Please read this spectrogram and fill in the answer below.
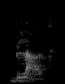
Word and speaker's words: blood: There are only two words with a double O which are pronounced. I haven't got the symbol, but anyway, I put like this. I'll pronounce R. Okay, one is blood and the other one is flood. There are the only two.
